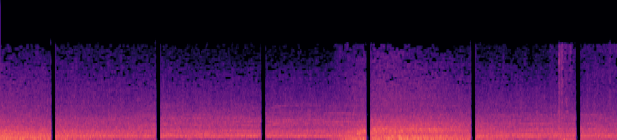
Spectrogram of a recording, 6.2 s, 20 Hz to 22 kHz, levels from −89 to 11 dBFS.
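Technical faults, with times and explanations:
0.51–0.56 s, 1.56–1.61 s, 2.61–2.66 s, 3.66–3.71 s, 4.71–4.76 s and 5.76–5.81 s, gap between chunks: the audio was handled in 1.0 s blocks with 50 ms of silence left at every join. No sound goes missing, but it briefly cuts out, once a second.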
